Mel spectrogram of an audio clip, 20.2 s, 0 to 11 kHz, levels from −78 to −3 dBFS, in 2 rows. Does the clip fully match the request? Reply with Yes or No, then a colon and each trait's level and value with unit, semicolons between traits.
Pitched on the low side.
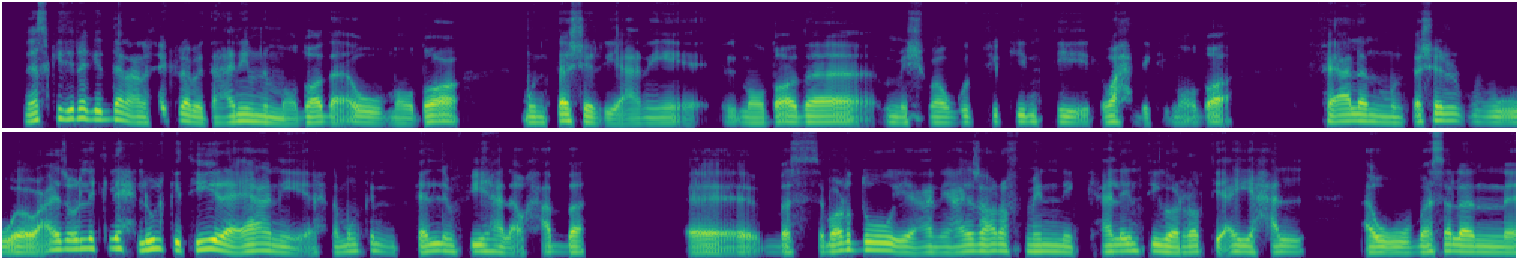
Yes: low, 115 Hz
